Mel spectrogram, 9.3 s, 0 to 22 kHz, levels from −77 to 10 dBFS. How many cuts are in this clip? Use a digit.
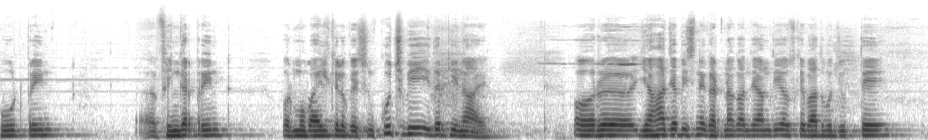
0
